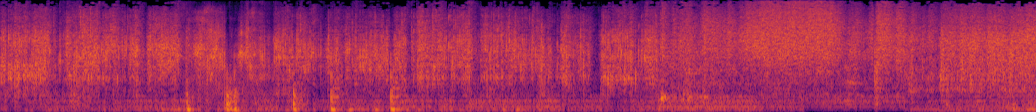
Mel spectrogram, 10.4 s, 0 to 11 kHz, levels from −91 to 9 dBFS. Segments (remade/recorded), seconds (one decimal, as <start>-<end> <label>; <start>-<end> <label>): 0.0-1.8 recorded; 1.8-2.8 remade; 2.8-10.4 recorded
